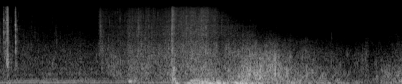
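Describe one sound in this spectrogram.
A body plunges into water with a splash.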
